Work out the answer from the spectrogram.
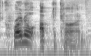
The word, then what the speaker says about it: chrono-opticon: So it's chrono-opticon.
